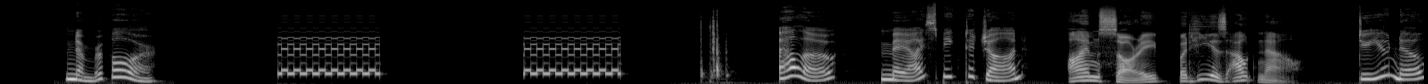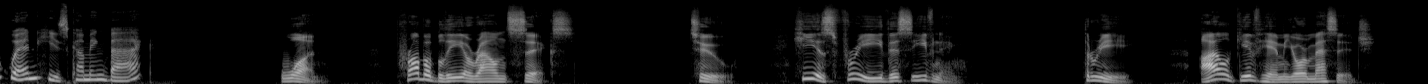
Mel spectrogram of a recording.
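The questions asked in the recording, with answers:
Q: Do you know when he's coming back?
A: 1: Probably around 6.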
